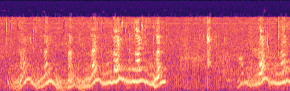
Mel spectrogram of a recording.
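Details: House cat eating its dinner and humming a continuous wavering, yowl-like murmur that rises and dips rhythmically, breaking off briefly with a click before resuming.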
